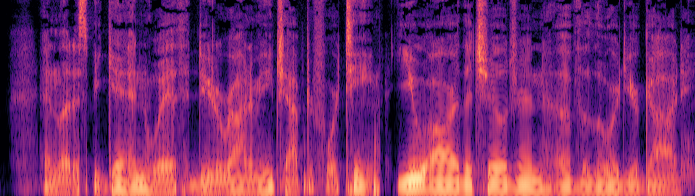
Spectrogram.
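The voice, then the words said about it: Raspy, sick-sounding voice. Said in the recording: “I'm still under the weather, my voice is raspy, ... my ridiculous voice”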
